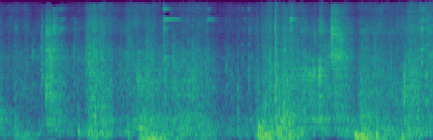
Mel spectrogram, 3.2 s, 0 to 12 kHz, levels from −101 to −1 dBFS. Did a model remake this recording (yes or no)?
no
